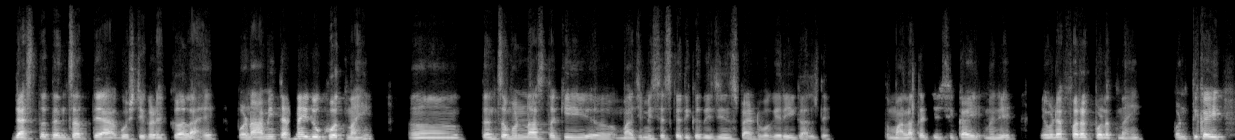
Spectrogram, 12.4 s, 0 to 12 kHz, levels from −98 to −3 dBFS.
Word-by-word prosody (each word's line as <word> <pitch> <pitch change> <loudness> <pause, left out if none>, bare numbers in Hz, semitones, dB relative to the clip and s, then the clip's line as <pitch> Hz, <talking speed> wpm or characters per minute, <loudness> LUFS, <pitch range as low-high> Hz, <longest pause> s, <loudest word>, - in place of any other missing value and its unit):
जास्त 145 +2 +5
त्यांचा 145 -1 +3
त्या 130 -2 +6
गोष्टीकडे 120 +1 -1
कल 130 0 +4
आहे. 105 +3 -1 0.3
पण 130 +2 +2
आम्ही 145 +3 +4
त्यांनाही 165 +5 +4
दुखवत 150 -2 +4
नाही. 130 +3 -2 0.4
अ, 115 - -4 0.7
त्यांचं 130 +4 +1
म्हणणं 145 -1 0
असतं 140 0 -3
की 135 - 0 0.5
माझी 110 +4 -4
मिसेस 135 +1 -6
कधी-कधी 120 -1 -3
जीन्स 110 0 -5
पॅन्ट 105 0 -4
वगैरेही 105 +3 -3
घालते. 85 -8 -9
तर - - -25
मला 115 +2 +1
त्याच्याशी 130 -1 -6
काही 130 0 +2
म्हणजे 110 +5 -3 0.3
एवढा 125 +3 +4
फरक 135 +1 +6
पडत 125 - +2
नाही. 105 +2 -7 0.3
पण 145 +2 -5
ती - - 0
काही 160 -3 +5
130 Hz, 170 wpm, -23 LUFS, 115-140 Hz, 0.7 s, त्या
